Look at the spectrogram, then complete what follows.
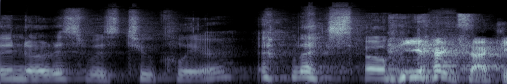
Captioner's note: laughs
